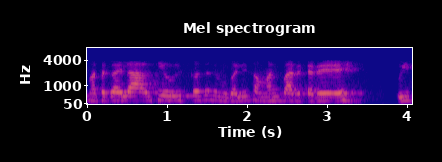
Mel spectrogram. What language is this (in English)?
Odia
